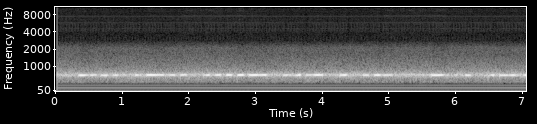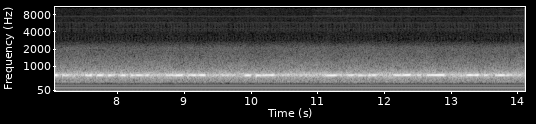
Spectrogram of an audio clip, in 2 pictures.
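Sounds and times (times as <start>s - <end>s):
13cm continuous wave signal: 0.0s - 14.1s.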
